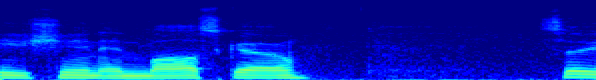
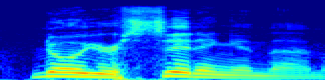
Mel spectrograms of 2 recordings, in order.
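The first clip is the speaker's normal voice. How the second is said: imitating angry man; 3 semitones higher, 14 dB louder than usual. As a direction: cut in loudly, playing the angry man. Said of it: "this dude was mad".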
